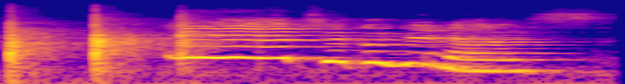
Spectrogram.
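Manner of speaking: high, slow, squeaky tickle line. Acted. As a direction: squeak it out playfully. Rhyme line, pitched up high.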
